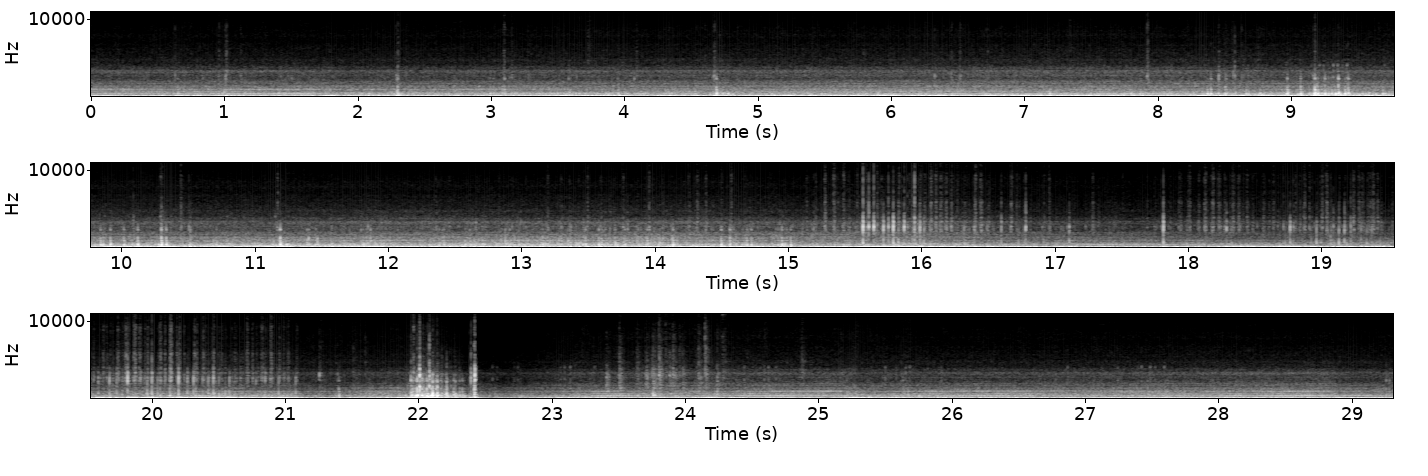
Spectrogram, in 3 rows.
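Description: Volkswagen Golf R Mk7's turbocharged 2.0-litre four-cylinder engine heard from inside the cabin, under hard acceleration on track: its pitch climbs and drops back through several upshifts over a constant rumble of road and wind noise. Past the middle the car brakes hard for a chicane, with a sharp knock about twenty-two seconds in, then it pulls hard again.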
